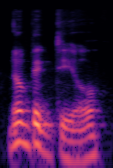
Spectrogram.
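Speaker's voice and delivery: usual speaking voice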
